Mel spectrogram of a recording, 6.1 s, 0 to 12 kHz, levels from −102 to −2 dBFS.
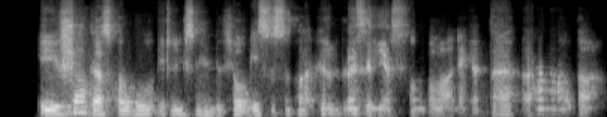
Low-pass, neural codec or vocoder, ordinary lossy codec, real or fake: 10.8 kHz; codec, 44.1 kHz, 1.7 kbps, Pupu-Codec; Opus, 16 kbps; fake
